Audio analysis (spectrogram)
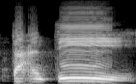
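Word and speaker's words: تأتي: Nah, au ta'tiya itu asalnya ta'ti ya, ta'ti begitu. Ini fi'il mudhari yang i'rabnya ropa dengan alamat domah muqaddarah, asalnya kan ta'tiyu, tapi ini jadi domah muqaddarah, tetap dibacanya ta'ti.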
